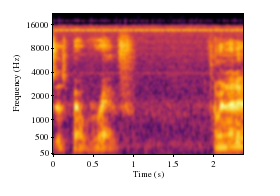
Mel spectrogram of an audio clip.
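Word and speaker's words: Belle Reve: though is that they don't pronounce it as bellrive they pronounce it as belrev I mean I know it's spelled r-e-v-e but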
